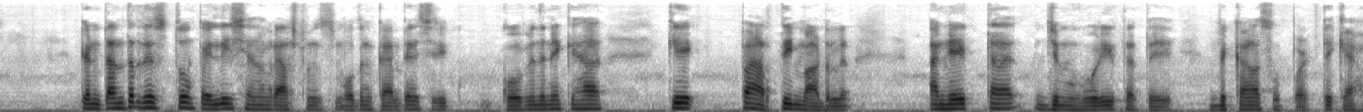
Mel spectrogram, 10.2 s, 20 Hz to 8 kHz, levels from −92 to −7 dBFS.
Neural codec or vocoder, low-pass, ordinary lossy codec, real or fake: codec, 16 kHz, 2 kbps, FreqCodec, larger model; 7.2 kHz; none; fake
